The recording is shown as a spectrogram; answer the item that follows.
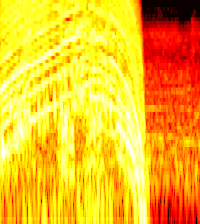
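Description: Edited-in transition sound effect: a loud swoosh whose pitch sweeps up and then back down, lasting about a second and a half and stopping abruptly.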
